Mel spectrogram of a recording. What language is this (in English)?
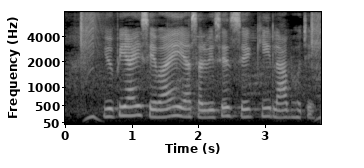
Magahi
